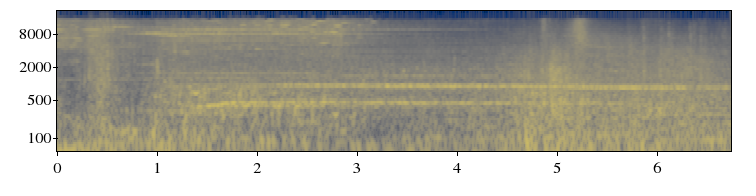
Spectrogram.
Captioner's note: howl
